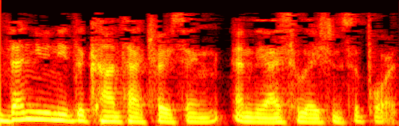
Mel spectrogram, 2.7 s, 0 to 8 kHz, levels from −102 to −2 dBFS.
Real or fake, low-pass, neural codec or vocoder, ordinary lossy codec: real; 7.2 kHz; none; MP3, 24 kbps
